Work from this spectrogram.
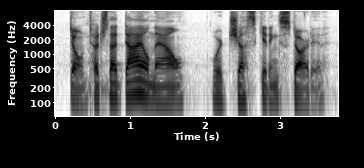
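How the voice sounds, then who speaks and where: Using a put-on character voice, a man talks at a fairly low pitch. He keeps to a fairly slow pace. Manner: creepy.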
